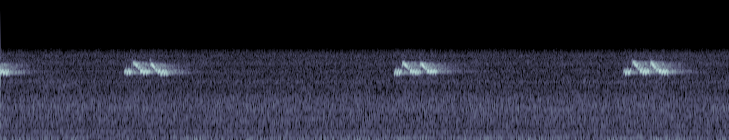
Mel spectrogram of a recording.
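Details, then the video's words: Northern mockingbird at night in a tree, producing a harsh, buzzy rattling burst about every two and a half seconds, three times, with quiet hiss between. "Mockingbird Makes Noises In A Tree"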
